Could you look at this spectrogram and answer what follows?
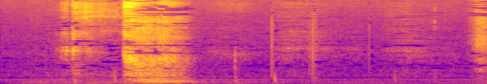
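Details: Loud, rough snort-like snore between soft breaths and a quiet pause during sleep, from a man who has snored lifelong with afternoon sleepiness and is being evaluated at a sleep clinic for suspected obstructive sleep apnea.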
